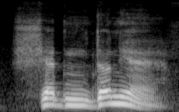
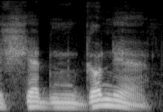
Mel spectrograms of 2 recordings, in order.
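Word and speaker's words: shenn dooinney: Shedden dunya. For reasons I won't go into here, a lot of people say shedden gunya, but it's wrong. It's Shedden Dunya, an old man.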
